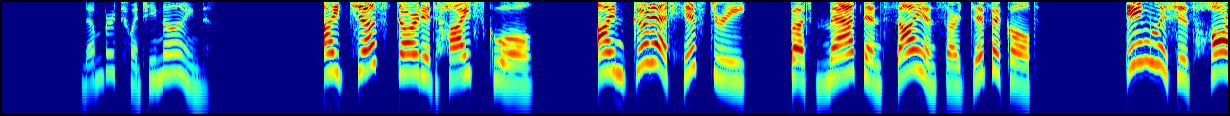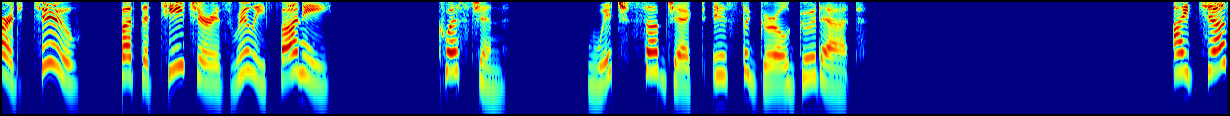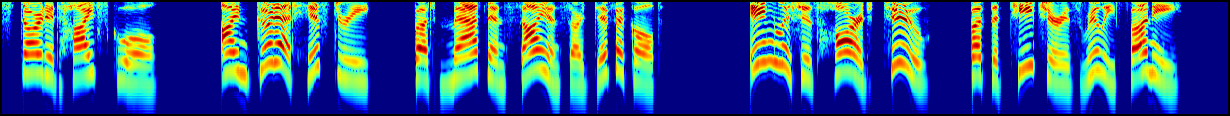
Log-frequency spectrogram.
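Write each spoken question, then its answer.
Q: Question. Which subject is the girl good at?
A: History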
